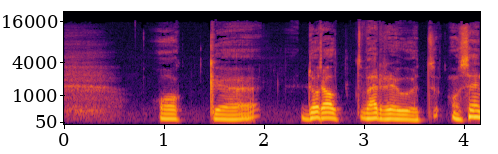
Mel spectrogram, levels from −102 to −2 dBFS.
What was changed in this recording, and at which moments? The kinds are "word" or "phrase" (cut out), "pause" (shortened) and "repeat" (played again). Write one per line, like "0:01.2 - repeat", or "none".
0:02.6 - word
